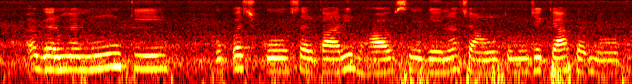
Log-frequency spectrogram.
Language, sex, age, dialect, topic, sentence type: Hindi, female, 31-35, Marwari Dhudhari, agriculture, question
